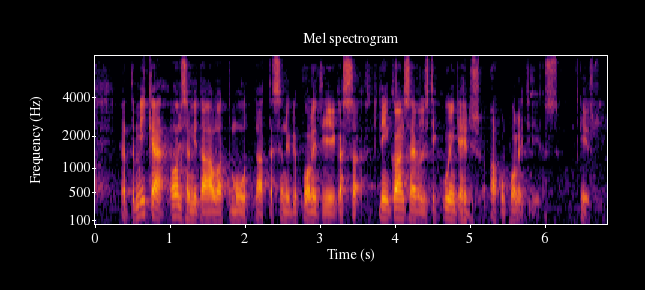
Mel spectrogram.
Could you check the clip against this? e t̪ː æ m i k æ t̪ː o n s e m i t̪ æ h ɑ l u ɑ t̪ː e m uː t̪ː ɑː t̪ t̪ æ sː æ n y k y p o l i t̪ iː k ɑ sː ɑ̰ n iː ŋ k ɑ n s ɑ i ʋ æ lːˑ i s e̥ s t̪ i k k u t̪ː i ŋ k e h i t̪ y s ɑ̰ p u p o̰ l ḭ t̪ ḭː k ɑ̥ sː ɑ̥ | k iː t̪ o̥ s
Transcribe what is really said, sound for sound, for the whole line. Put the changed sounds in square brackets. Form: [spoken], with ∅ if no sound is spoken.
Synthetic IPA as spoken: e t̪ː æ m i k æ [∅] o n s e m i t̪ æ h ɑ l u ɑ t̪ː e m uː t̪ː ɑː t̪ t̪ æ sː æ n y k y p o l i t̪ iː k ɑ sː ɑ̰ n iː ŋ k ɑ n s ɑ i ʋ æ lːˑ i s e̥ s t̪ i k k u [∅] i ŋ k e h i t̪ y s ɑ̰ p u p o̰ l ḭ t̪ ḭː k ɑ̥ sː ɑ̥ | k iː t̪ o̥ s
